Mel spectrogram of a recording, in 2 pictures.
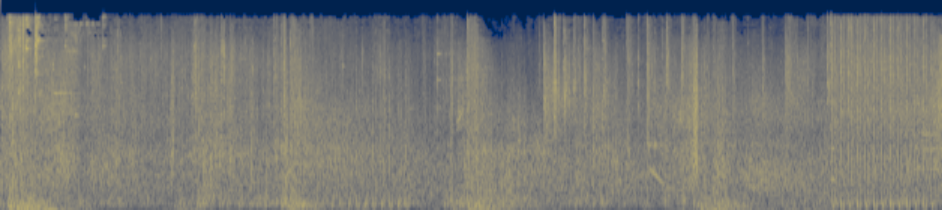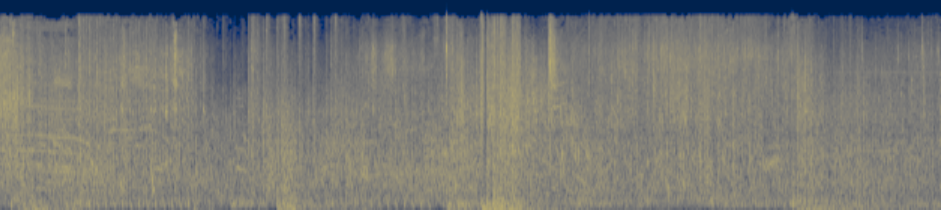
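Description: Gunshots crack in rapid bursts close by.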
